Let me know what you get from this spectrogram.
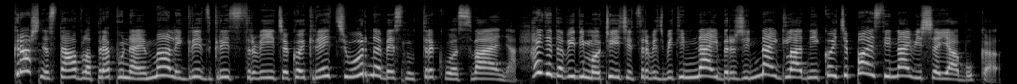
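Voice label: Serbian female voice over, character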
